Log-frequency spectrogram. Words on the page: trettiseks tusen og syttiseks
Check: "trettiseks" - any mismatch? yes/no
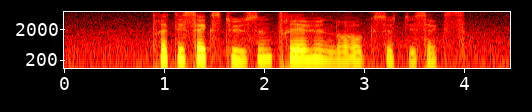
no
